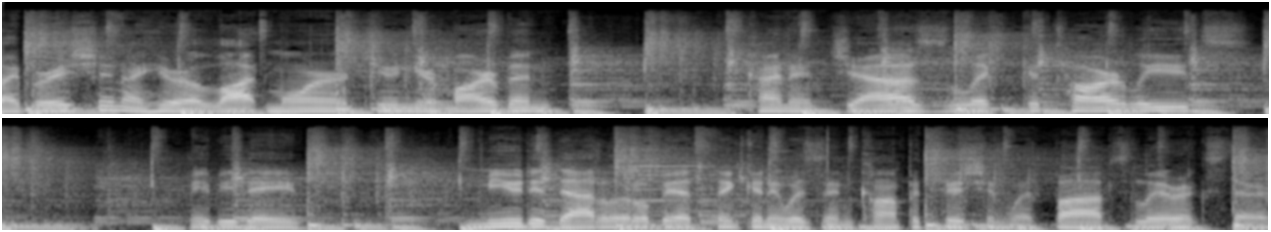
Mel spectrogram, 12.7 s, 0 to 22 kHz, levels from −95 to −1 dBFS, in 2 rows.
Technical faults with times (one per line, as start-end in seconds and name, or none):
6.66-6.86 AAC frame loss with concealment
10.46 bit error spike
